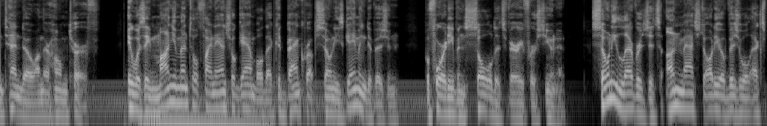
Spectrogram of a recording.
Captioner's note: SFX: dramatic heavy bass drop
